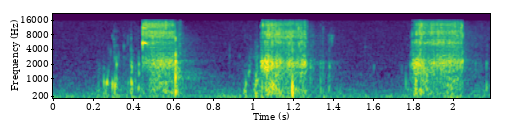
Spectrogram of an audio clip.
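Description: Drink sucked up through a straw from a small plastic pouch held close to the microphone: three short slurping pulls about half a second apart.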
